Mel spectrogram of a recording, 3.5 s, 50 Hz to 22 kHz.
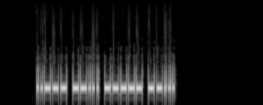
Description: Morse code, heard as a keyed tone, about 44 wpm, 700 Hz. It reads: 2707
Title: Numbers - 4-Digit 45wpm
